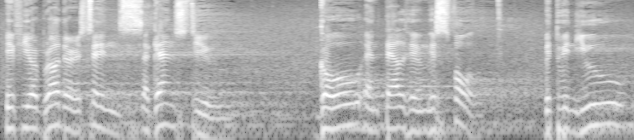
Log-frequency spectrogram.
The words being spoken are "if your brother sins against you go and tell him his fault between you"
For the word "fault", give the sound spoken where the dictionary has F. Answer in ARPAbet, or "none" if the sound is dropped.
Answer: F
